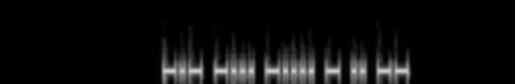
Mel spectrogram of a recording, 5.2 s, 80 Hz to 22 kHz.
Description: Morse code, heard as a keyed tone, about 28 wpm, 700 Hz. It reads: KB6TIM
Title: USA Call Signs - 6 Characters - Repeated 3x - 28wpm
